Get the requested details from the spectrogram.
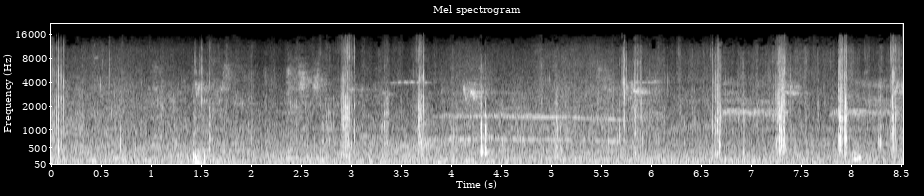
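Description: A goat tears and crunches grass close by.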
